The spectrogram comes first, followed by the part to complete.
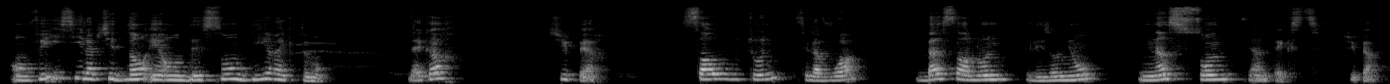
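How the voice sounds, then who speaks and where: Female teacher, patient and slow, gravelly low-key voice, drawn-out sounds for young pupils; echoey room, mic at a distance. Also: mellow. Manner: patient, slow and careful, models sounds by drawing them out. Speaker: Arabic teacher for children. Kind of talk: whiteboard lesson for children.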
